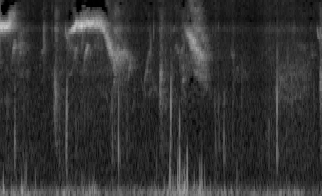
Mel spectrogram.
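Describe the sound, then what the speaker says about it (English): Birds chirp outdoors in front of a building, with several short high calls and sweeping tweets scattered over low rumbling footsteps and outdoor background noise. "hear all the birds talking"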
